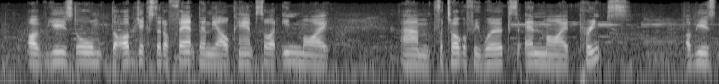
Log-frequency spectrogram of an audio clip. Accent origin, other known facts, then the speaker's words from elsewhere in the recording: Mildura, Victoria, Australia; I was born in Mildura.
